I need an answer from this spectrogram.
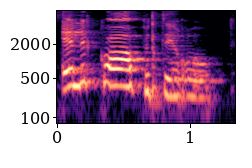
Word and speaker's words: helicóptero: sílaba depois nós temos helicóptero primeira sílaba é o h ele não tem som segunda sílaba Lee terceira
